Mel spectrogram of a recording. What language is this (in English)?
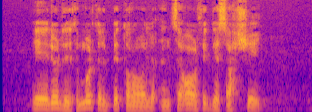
Kabyle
